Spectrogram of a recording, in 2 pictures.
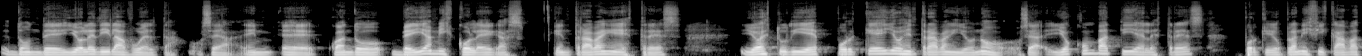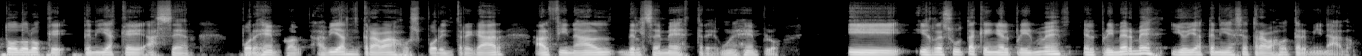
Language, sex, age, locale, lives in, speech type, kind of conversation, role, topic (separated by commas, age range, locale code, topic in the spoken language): Spanish, male, 55-59, es-VE, Portugal, conversation, unstructured, none, ¿Cómo afecta el estrés al aprendizaje de los estudiantes?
